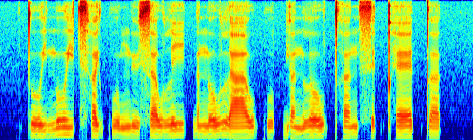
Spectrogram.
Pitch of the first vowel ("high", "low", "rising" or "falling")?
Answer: low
